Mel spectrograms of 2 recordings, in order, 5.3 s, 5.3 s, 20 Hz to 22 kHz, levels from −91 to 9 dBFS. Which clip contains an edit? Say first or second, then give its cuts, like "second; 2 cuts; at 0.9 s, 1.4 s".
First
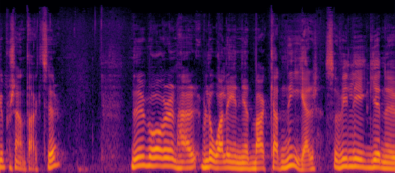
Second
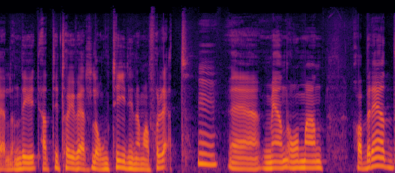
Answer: second; 1 cut; at 2.9 s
